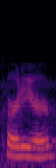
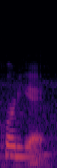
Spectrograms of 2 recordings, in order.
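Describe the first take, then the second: First: The word is said with a plain English sound. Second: The word is said with a French-sounding flavor. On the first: The speaker calls it wrong. "I just looked at the phonetics of it and it's courtier" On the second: The speaker calls it right. "It sounds better if it has like a weird, if it has a French thing going on"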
